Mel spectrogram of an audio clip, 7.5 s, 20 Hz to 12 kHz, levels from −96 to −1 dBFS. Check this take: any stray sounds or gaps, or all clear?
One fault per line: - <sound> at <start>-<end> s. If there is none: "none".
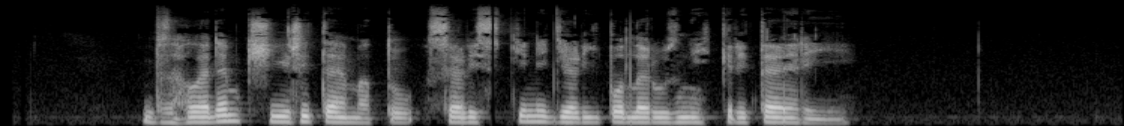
- dropout at 3.3-3.3 s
